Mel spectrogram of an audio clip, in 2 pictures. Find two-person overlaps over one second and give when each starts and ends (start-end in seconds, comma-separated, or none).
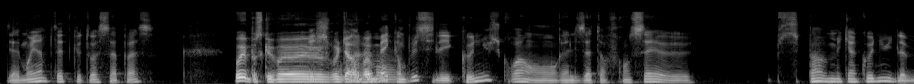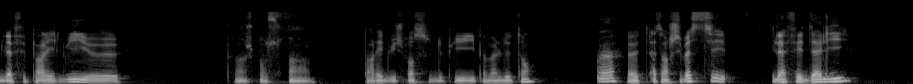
2.9-4.1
